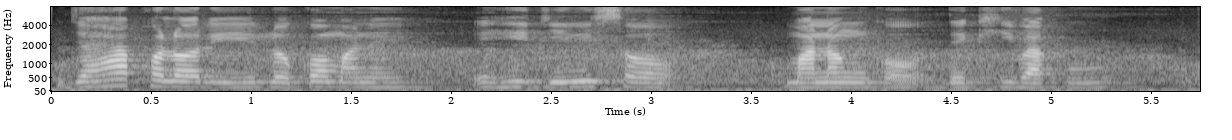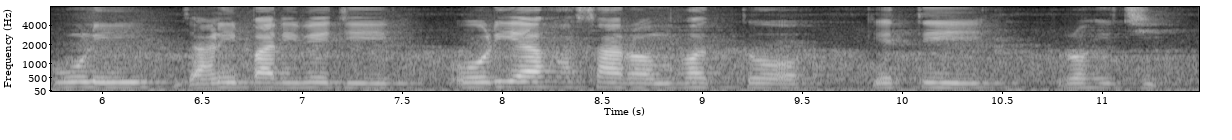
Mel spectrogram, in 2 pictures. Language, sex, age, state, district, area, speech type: Odia, female, 45-60, Odisha, Balangir, urban, spontaneous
